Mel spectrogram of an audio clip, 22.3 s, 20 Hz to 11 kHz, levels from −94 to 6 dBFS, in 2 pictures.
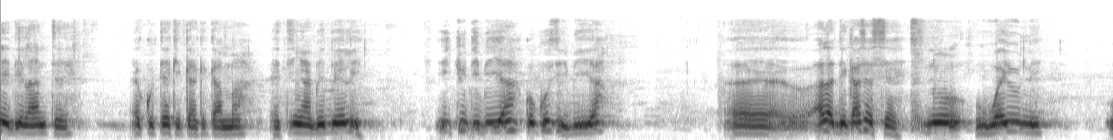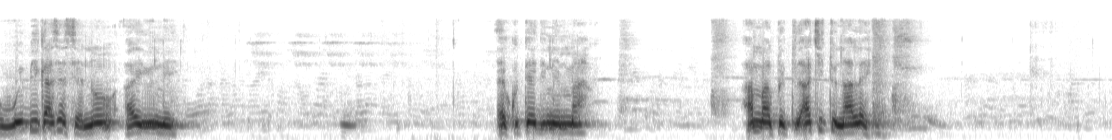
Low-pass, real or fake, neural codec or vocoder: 7.2 kHz; real; none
